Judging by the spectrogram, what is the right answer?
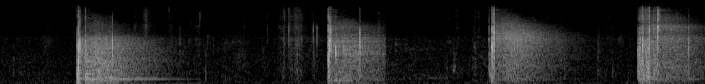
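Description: Hydraulic hoses with metal end fittings tossed one at a time onto a concrete floor: four separate slaps and clatters, each dying away over about a second.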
